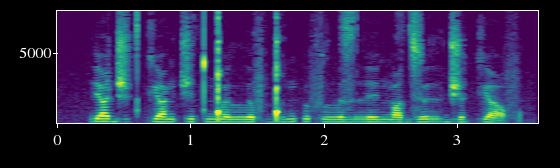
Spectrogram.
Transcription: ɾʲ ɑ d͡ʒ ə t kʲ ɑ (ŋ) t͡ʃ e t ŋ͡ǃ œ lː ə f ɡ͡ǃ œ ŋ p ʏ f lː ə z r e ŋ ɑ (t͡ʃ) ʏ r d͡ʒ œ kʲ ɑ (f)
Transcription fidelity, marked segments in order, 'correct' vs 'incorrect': correct, incorrect, correct

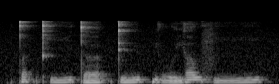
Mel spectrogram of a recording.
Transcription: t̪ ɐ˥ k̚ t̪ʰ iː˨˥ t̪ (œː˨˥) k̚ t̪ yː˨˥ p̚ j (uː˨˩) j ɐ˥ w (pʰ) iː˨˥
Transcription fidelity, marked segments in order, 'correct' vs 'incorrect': correct, correct, incorrect

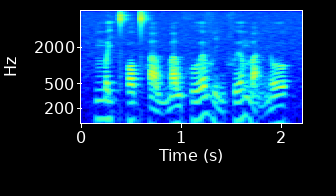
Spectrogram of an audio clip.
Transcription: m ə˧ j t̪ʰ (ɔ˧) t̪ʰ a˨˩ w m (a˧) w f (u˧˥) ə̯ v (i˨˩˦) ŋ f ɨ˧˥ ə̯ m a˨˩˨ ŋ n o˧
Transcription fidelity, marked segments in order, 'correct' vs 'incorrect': incorrect, correct, correct, incorrect

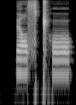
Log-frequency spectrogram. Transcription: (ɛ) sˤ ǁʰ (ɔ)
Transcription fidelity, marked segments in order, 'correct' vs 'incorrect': correct, correct

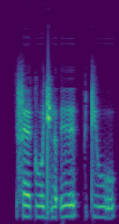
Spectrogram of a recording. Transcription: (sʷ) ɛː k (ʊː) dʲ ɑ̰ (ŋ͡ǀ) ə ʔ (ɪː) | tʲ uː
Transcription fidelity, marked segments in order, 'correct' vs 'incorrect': incorrect, correct, incorrect, correct

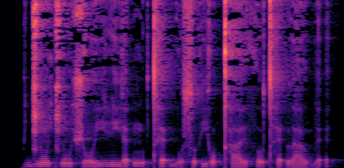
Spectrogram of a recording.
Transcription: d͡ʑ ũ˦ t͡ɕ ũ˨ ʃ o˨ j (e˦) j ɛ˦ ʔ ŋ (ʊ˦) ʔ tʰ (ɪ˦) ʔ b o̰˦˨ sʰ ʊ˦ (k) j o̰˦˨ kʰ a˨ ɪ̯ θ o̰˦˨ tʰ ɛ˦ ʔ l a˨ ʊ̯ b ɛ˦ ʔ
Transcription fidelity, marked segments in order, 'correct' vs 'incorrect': incorrect, correct, incorrect, incorrect

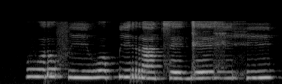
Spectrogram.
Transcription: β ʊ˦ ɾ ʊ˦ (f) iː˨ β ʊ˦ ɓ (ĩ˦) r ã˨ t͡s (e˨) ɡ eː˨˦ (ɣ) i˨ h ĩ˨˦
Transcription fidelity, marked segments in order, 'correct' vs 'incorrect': correct, incorrect, correct, correct

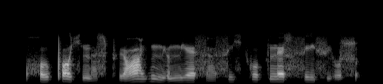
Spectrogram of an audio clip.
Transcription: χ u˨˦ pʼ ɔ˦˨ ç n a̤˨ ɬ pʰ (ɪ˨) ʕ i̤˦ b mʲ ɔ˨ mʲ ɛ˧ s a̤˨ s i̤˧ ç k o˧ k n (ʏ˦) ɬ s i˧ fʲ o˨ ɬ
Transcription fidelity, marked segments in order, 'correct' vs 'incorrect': incorrect, incorrect

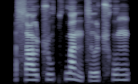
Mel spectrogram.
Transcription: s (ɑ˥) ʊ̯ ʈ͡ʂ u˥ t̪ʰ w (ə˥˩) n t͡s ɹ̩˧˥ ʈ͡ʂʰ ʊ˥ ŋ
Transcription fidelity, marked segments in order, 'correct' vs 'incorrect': correct, incorrect

